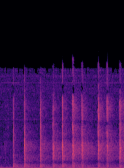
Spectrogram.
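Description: Chalk tapping against a chalkboard as characters are written: a quick, irregular run of sharp clicks, about four a second.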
